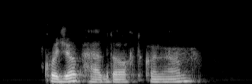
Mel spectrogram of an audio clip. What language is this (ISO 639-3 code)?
fas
